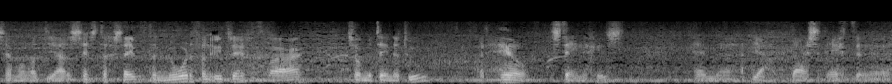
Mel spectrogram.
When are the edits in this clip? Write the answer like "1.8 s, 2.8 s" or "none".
1.5 s, 3.5 s, 7.5 s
